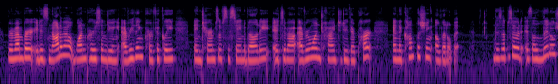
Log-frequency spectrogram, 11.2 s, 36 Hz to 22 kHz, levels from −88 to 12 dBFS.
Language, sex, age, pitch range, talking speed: English, female, 10-29, 225-265 Hz, 170 wpm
